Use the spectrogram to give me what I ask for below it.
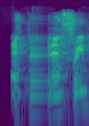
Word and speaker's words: epinephrine: do nasal breathing our body our kidneys release epinephrine is how you say it yes yeah which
